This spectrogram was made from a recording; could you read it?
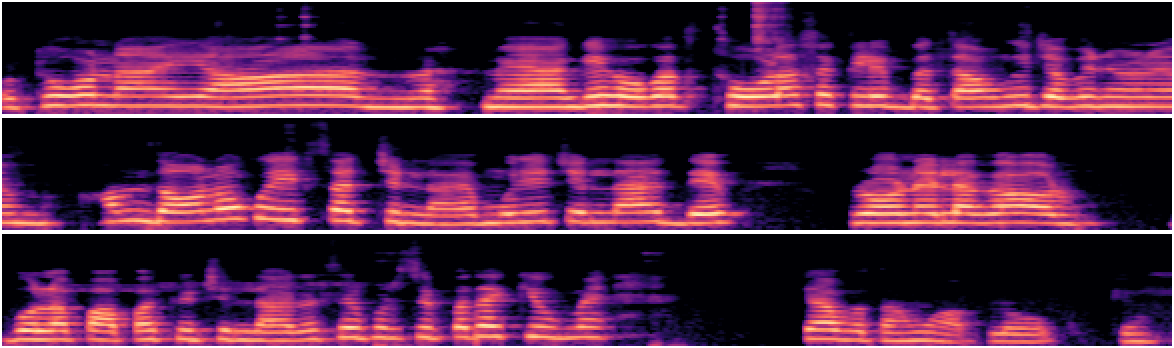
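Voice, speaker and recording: A woman with a high voice pours out her troubles to her viewers in a heartfelt, emotional way. She is filming herself at home on a phone camera held close. The audio is dull and lo-fi. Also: fairly even intonation, a little fast. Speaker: family vlogger. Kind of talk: tearful personal confiding to viewers. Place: at home, by the bed.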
